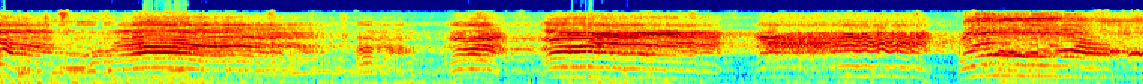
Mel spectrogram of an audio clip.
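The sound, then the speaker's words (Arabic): An infant in a cradle wails loudly in long, strained bursts, each cry rising and falling in pitch with short catches of breath between them, continuing without pause throughout. “سائر في المهد يبكي طرفه نحو السماء يرسل الأنظار شزرا وجهه فيه شقاء.”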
